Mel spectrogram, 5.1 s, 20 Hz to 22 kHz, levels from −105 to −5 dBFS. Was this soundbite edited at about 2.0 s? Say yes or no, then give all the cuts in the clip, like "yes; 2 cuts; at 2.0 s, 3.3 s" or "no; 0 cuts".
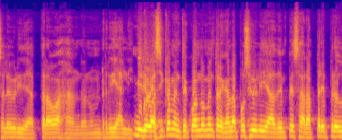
yes; 1 cut; at 2.0 s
